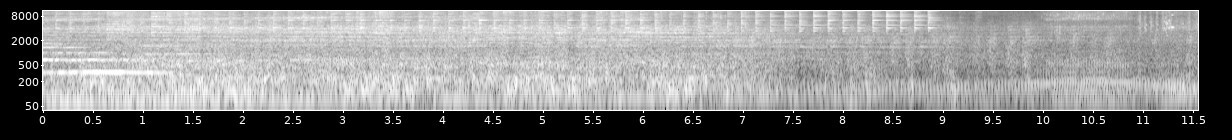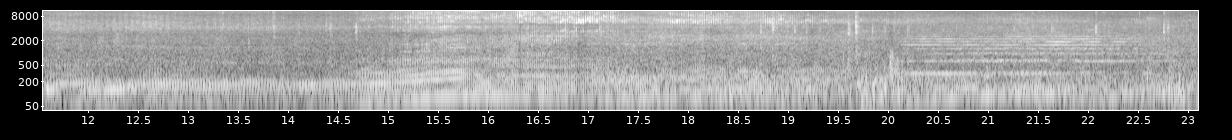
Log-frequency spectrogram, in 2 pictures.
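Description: A GT22CW-2 diesel locomotive finishes a horn blast about a second in, then rumbles through the level crossing. The crossing's rapid warning bell rings over it and stops suddenly about nine seconds in, leaving quieter traffic noise. Another horn sounds about twenty seconds in.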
